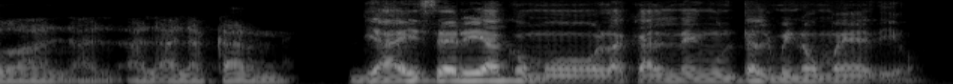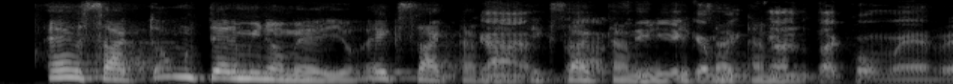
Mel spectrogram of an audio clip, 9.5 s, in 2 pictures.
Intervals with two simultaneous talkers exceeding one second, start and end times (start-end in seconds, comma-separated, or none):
6.9-8.8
